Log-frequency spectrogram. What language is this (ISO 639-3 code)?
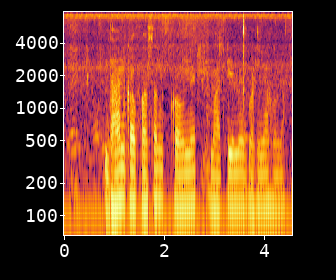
bho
